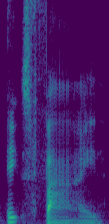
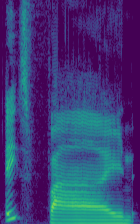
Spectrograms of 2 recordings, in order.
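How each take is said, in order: First: Low soft "It's fine.", lower and quieter; resigned. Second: Mock cheer. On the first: Vlogger shrugs off a dull episode, resigned and low. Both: Real, not acted.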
